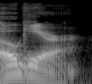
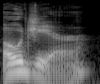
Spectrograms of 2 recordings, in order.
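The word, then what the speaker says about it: Ogier: we'll start with the Oggy R so our boil oil he's one of the oh dear I would always use a soft G in instances like this so I was saying Oh G R and I do that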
